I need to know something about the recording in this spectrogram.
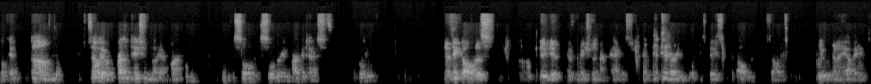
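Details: Adult man speaking in a meeting room; normal speech.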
